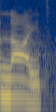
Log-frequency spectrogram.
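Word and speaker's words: knight: على الورد نايت نايت ايه الكي ما بتتنطقش ولا ايه اه سايلنت ما بنطقهاش انطقها نايت from ذا يعني شخص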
